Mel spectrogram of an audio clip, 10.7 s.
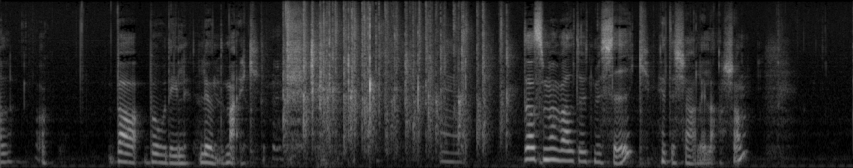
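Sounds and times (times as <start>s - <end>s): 
speech: 0.0s - 0.7s, 1.4s - 3.4s, 5.5s - 5.9s, 6.6s - 9.4s
applause: 3.5s - 6.5s.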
